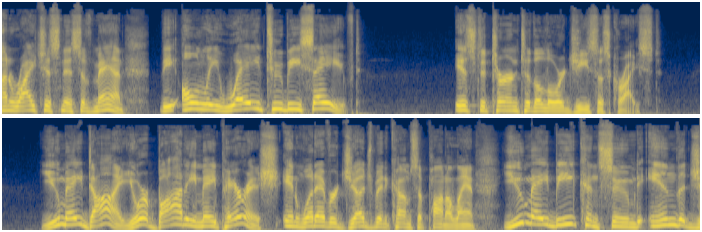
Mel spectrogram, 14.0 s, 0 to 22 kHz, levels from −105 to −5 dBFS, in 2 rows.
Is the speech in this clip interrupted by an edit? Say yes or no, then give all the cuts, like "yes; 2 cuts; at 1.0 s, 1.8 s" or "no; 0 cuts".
yes; 1 cut; at 1.5 s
